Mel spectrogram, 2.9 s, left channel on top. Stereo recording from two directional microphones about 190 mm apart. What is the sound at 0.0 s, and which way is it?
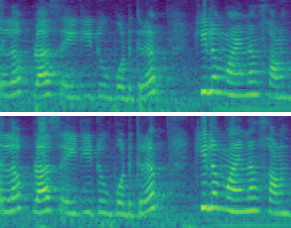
A child's voice, 25° right (ahead or behind).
